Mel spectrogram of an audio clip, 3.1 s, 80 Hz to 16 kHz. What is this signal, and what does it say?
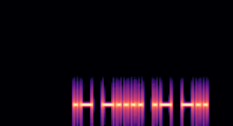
Morse code, heard as a keyed tone, about 25 wpm, 700 Hz. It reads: A6AD
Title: All Cut Numbers - 4-Digit 25wpm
